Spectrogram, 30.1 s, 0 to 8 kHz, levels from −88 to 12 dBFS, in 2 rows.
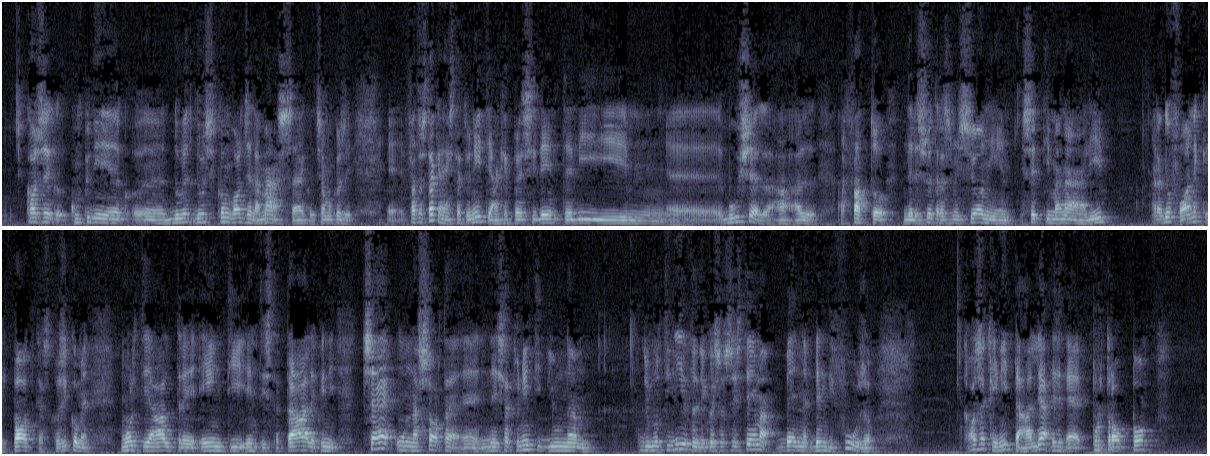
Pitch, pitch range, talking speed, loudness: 135 Hz, 120-145 Hz, 145 wpm, -23 LUFS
